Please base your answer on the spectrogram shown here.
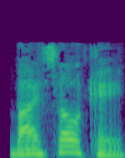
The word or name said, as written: bisulcate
